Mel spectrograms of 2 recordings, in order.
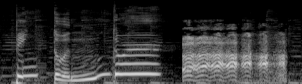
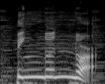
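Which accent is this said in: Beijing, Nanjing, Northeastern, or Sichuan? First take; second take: Sichuan; Beijing. First: It is said in a Sichuan accent. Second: It is said in a Beijing accent. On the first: Pandas mostly come from Sichuan. "所以要用四川话念嘛，念冰墩墩儿" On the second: The Winter Olympics are held in Beijing. "北京人不服了"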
